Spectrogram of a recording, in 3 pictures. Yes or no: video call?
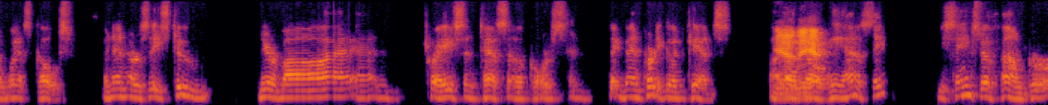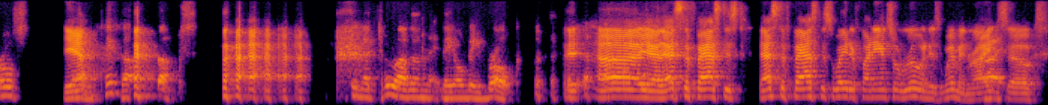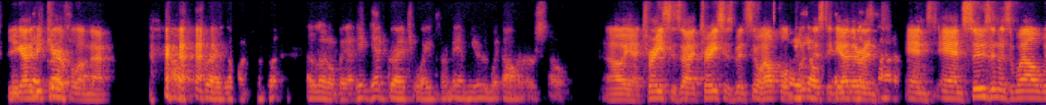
yes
